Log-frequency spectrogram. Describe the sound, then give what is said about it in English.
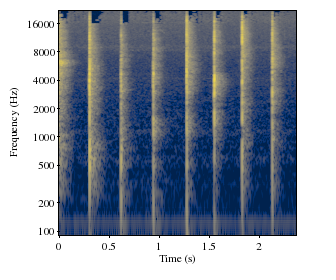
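Eight sharp, evenly spaced hand claps given as a round of applause for a guest, sounding like a single pair of hands rather than a full crowd, fairly faint, with no voices. “There's your round of applause.”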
